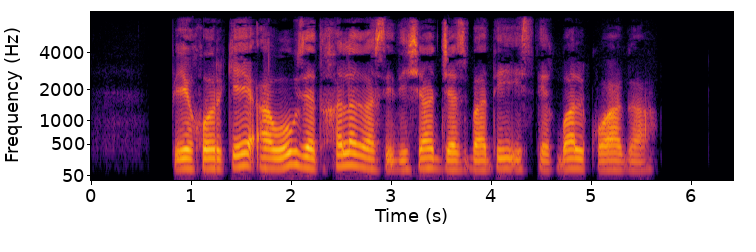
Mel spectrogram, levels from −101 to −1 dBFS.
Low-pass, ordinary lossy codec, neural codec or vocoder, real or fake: 7.2 kHz; AAC, 48 kbps; none; real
